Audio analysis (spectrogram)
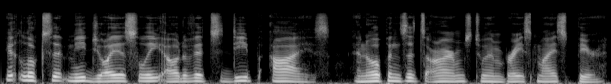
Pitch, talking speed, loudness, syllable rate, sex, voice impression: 140 Hz, 175 wpm, -17 LUFS, 4.1 syllables/s, male, masculine, middle-aged, bright, halting, calm, friendly, slightly wild, kind, slightly modest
